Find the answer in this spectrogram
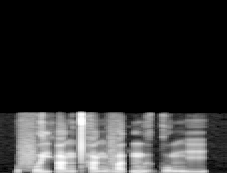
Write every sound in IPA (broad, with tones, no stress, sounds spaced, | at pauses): f ə˧ j ʔ a˧ ŋ t̪ʰ a̰˧˨ ŋ v a˦˥ t̚ m ɨ˧˩ ə̯ k o˧˩ ŋ i˧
